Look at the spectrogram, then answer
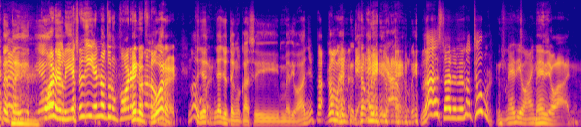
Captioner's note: speaking Spanish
